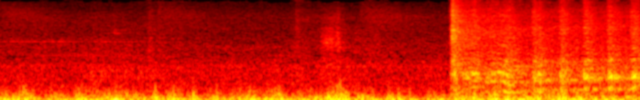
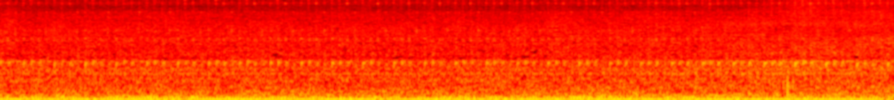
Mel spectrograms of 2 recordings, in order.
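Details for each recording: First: Toyota Innova Crysta diesel with a starting problem: the starter cranks steadily but the engine never fires or catches. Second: Toyota Innova Crysta diesel that cranked but would not start, after all four worn injector nozzles were replaced: a steady, even diesel idle with a smooth low rumble and no misfire or roughness, settling quietly toward the end. Normal idle after repair.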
